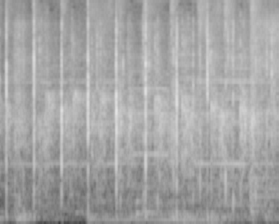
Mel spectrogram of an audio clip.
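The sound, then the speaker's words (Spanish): Brief, faint applause from a small group: scattered sharp hand claps in an uneven rhythm rather than a full ovation. “Un aplauso, hombre.”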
